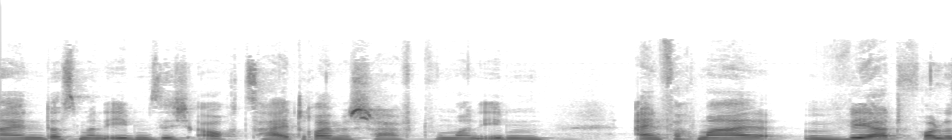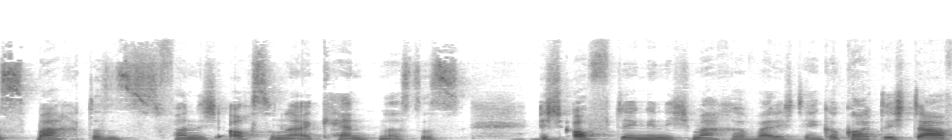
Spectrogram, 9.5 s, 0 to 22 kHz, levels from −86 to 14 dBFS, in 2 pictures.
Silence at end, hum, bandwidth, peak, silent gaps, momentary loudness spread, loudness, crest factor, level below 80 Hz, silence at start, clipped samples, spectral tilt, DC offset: 0 s; none; 16 kHz; -8 dBFS; none; 10 LU; -28 LUFS; 20 dB; -76 dBFS; 0 s; under 0.1%; -3 dB/octave; under 0.1%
